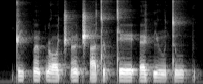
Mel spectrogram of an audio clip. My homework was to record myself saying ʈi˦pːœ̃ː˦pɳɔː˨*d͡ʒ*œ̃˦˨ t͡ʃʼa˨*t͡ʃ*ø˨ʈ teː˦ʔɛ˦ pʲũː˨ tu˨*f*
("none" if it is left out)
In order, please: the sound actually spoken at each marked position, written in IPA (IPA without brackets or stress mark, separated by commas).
t͡ʃʼ, t, p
